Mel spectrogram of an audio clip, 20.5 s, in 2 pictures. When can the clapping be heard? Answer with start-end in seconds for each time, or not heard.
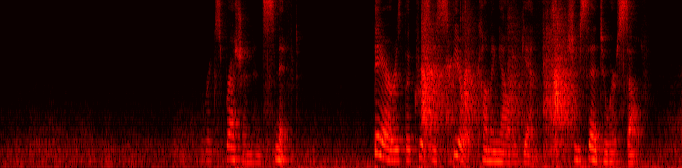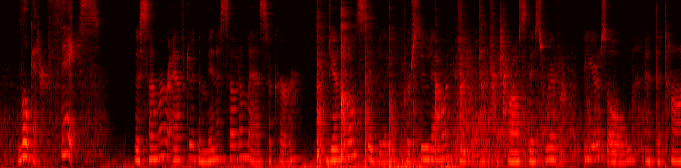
6.3-8.7, 14.6-17.9.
